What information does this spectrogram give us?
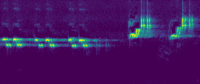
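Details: Indigo bunting singing in a forest: quick paired chirps alternating between two pitches, then two higher, rising sweet phrases.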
